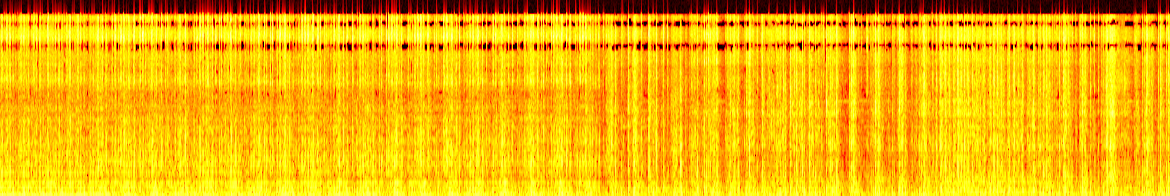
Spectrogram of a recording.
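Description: A dragster engine idles loudly with a deep, throbbing rumble close by.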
